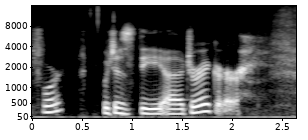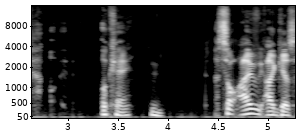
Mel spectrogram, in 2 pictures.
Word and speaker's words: Duergar: Like I've heard Duergar, I've heard Dwergar, I've heard Duergar.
